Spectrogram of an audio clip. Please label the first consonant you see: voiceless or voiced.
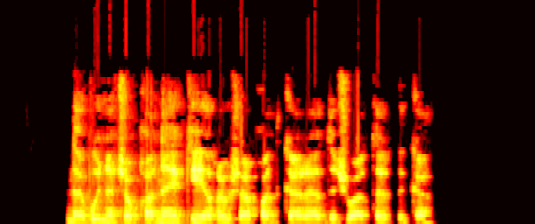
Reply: voiced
